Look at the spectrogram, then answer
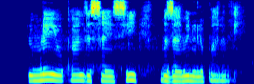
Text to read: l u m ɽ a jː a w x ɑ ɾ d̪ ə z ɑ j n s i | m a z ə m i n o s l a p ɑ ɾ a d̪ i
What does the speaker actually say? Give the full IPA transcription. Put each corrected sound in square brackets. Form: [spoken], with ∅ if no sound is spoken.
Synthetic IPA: l u m ɽ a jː a w [k] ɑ [l] d̪ ə [s] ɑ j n s i | m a z [ɑ] m i n o [∅] l a p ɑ ɾ a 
